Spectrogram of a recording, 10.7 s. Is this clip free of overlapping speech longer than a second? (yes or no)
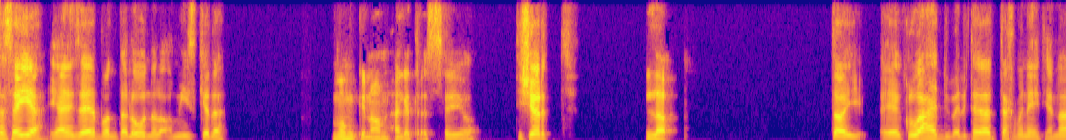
yes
